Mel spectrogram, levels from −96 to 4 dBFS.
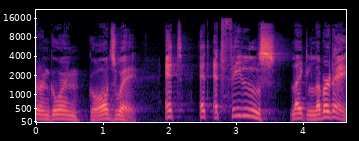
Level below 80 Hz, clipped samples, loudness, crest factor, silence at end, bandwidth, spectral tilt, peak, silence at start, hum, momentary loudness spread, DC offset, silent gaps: -76 dBFS; under 0.1%; -27 LUFS; 20 dB; 0 s; 15.5 kHz; -2.5 dB/octave; -10 dBFS; 0 s; none; 13 LU; under 0.1%; none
